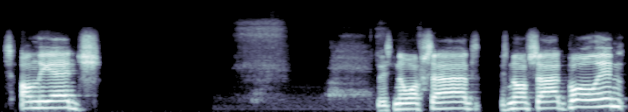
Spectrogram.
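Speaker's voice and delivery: real play-by-play erupting into a high-pitched roar; live goal commentary. Real, not acted. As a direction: call the equaliser with soaring, stretched-out excitement.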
